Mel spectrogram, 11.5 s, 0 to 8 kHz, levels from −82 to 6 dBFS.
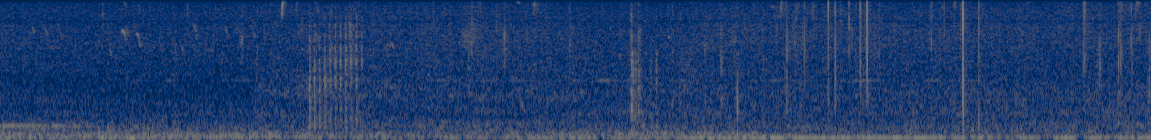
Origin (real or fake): real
